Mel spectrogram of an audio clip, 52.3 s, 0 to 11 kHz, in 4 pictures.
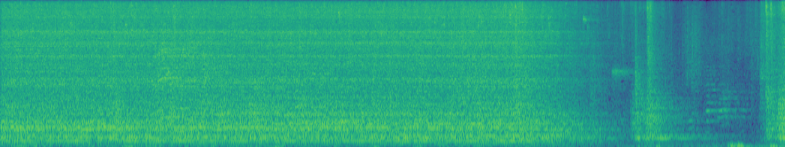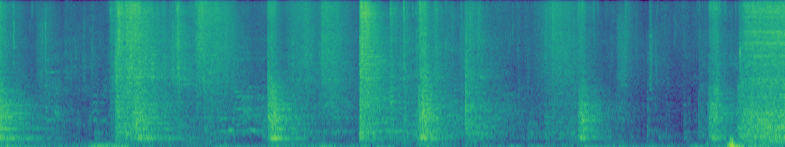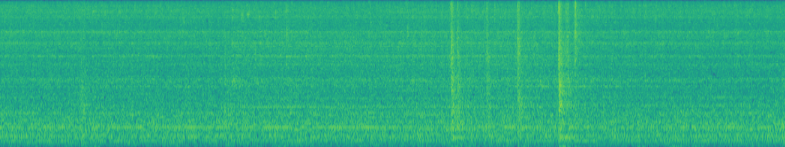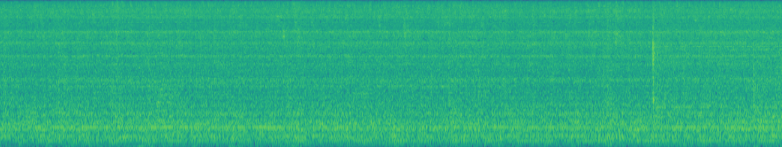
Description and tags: Recording of machine sound in a winery when processing the grapes. Recorded using a Zoom H4.
winery, working, grapes, machine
